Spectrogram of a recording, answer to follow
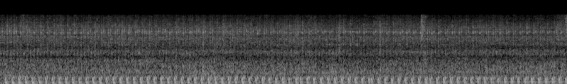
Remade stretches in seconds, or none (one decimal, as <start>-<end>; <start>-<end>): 0.0-3.7; 4.3-5.7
